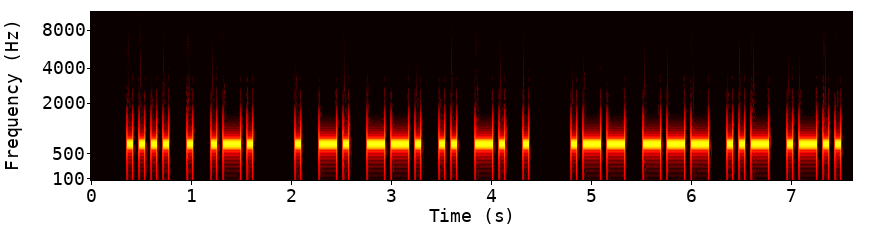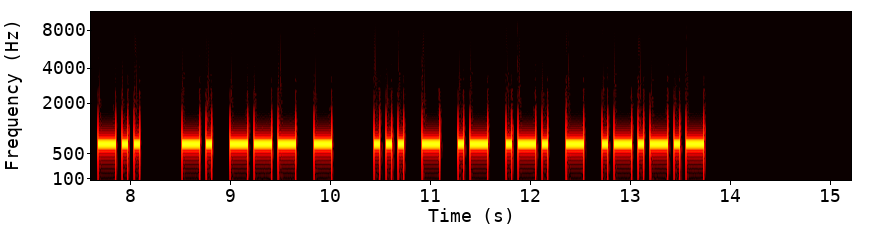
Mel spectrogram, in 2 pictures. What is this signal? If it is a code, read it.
Morse code, heard as a keyed tone, about 20 wpm, 700 Hz. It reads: HER ENGINE WOULD NOT START.
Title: Sentences from Top 1500 Words 20wpm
